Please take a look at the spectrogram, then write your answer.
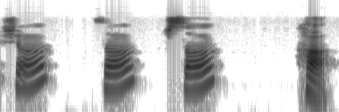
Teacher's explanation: इनके उच्चारण में घर्षण से उत्पन्न वायु का निष्काशन होता है। इसलिए इन्हें उष्म व्यंजन कहते हैं।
